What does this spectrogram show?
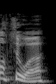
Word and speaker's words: Ottawa: Ottawa, and I'm probably pronouncing his name wrong. Oh. All right, okay. It's Ottawa, as in something that is a bit more like an otter.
